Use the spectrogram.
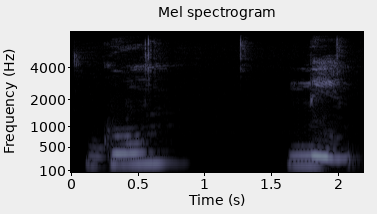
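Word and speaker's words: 국립: Kaya yung bigkas niya is gungnip. Ay, gungnip pala, gungnip. Ay, sorry. Gungnip pala. Gungnip yung bigkas niya, gungnip.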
